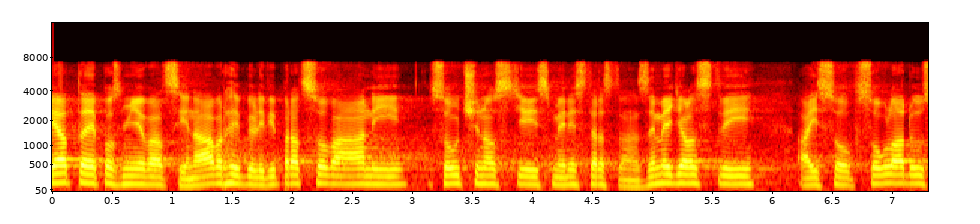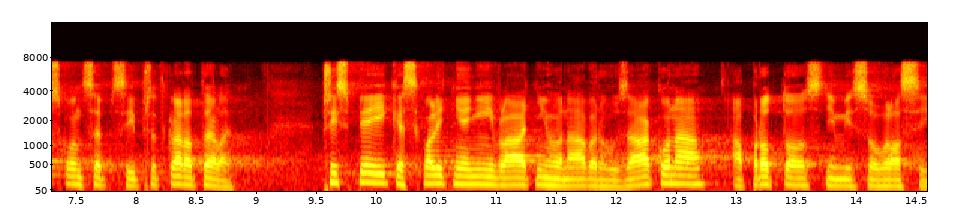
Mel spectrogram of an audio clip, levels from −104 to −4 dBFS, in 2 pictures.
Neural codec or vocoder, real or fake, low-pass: none; real; 7.2 kHz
